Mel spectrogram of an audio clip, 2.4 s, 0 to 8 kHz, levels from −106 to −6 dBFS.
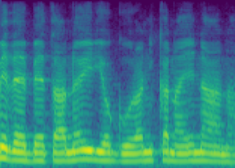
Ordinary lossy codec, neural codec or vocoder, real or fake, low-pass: none; none; real; none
